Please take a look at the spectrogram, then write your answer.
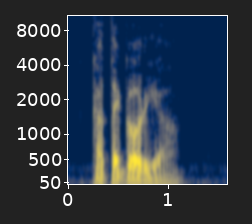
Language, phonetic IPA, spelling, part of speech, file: Polish, [ˌkatɛˈɡɔrʲja], kategoria, noun, Pl-kategoria.ogg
